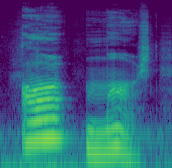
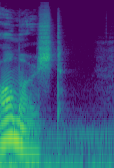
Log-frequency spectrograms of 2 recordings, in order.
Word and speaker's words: almost: 여기에 L은 자, L 발음이 기본적으로 두 가지가 있는데요. 하나는 clean L 있어요. 그래서 L이 문장 앞에 나오면은 클리어하게 발음해 주는 거예요. 그래서 a lion driver's license. 자, 이렇게 a liar 그렇게 정확하게 발음해 주는데 중간에 나오면은 dark L 아주 말하자면은 어둡게 소리 나는 L예요. 그래서 거의 소리가 안 나게 들려요. 그래서 저것이 almost가 아닙니다. almost. 그래서 L이 거의 들리지 않아요. 그래서 almost.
